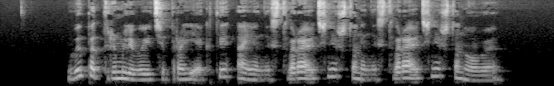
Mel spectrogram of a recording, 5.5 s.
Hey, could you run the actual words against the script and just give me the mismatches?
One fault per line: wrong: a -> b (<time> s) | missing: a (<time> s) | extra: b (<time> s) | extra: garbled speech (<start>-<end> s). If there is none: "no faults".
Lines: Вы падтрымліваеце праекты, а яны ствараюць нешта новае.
extra: яны ствараюць нешта (3.6 s)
